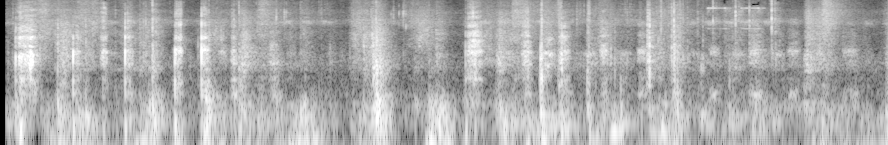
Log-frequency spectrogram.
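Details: Shiba Inu dog indoors around snack time, panting in quick, irregular breathy bursts mixed with sharp clicks and rustling, with steady low room rumble underneath.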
